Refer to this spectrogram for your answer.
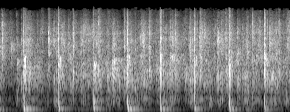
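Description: An audience applauds steadily, a dense wash of clapping with a few sharp, rhythmic claps standing out at an even beat. It stays fairly loud throughout, and no one speaks.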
